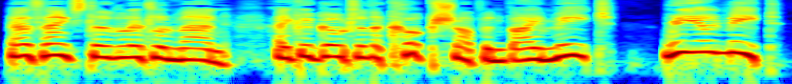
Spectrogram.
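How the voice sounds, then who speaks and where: A man's voice: high-pitched, animated, a little fast, no room sound, pitched above the performer's own voice. A man voicing a gaunt, fierce, defensive mother who scolds indignantly. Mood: scolding.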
